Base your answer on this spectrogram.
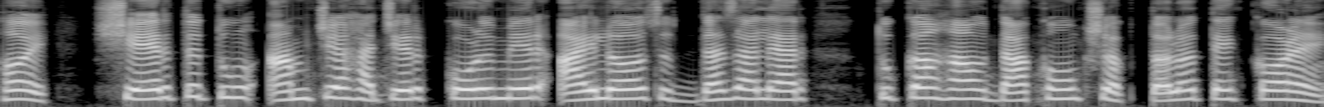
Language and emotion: Goan Konkani, neutral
